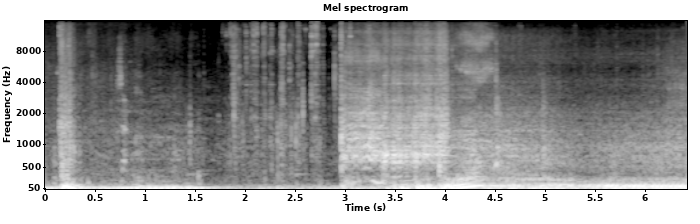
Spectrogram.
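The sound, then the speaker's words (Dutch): A car engine starts up and the car moves off, the engine rumbling steadily while a rising whine sweeps upward partway through as it picks up speed. “En daar rijden we dan met wapperende haren op weg naar de versmannen.”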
